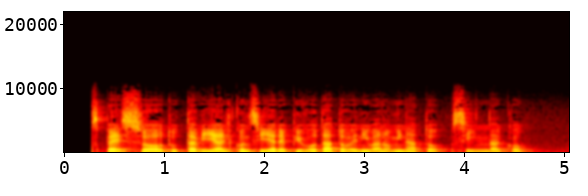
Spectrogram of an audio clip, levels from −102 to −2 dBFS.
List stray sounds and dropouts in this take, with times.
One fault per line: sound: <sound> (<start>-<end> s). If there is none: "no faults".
no faults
